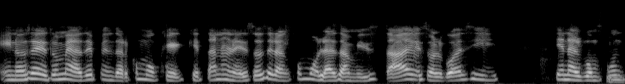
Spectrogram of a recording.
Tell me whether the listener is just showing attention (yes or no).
yes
